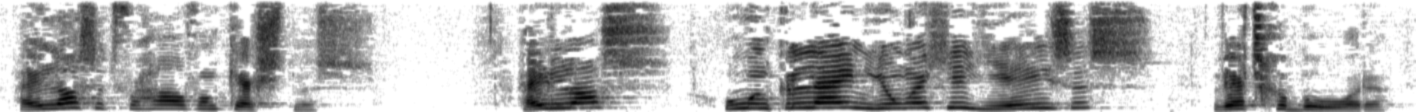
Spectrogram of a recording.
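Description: Slow, lively woman reading to children. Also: high voice. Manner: slow and expressive, addressing listeners. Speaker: storyteller.

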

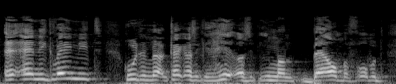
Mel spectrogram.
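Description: An older man preaching a sermon with passion, swinging from loud outbursts to hushed words and often repeating words as he searches for phrasing. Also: high-pitched, moderate pace. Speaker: pastor.

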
